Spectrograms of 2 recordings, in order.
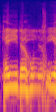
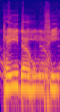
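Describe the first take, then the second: The two takes are said the same way.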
